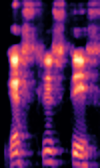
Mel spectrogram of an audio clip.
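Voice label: "gastritis", Malay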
